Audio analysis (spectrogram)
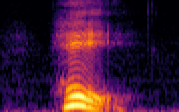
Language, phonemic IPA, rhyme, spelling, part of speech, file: Swedish, /ˈhɛjː/, -ɛj, hej, interjection, Sv-hej.ogg
- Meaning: 1. hi, hello 2. bye 3. An expression of intensity (in some expressions); hey 4. A filler, in some expressions; hey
